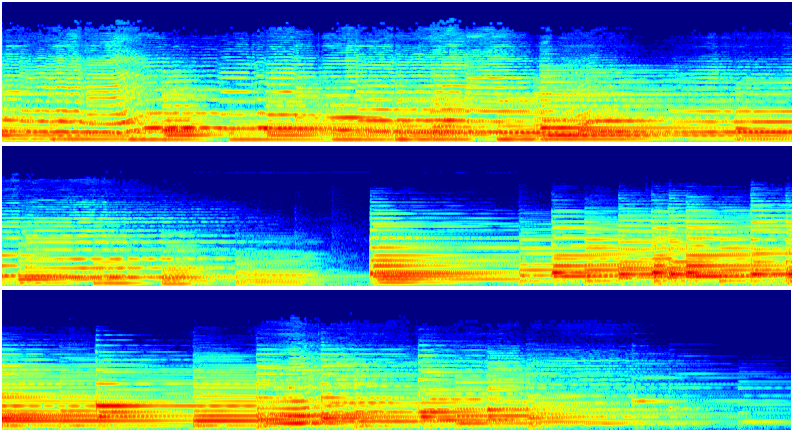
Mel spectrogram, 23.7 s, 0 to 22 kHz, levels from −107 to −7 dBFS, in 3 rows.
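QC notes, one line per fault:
Throughout, MP2 compression: the whole thing sounds dull and gurgly, with a grainy, watery edge that's plainly audible. The top end keeps dropping out and coming back as upper sub-bands run short of bits and get switched off, and what's left is coarsely quantised, hence the granular texture. It's likely a low-rate MPEG Layer II encode, and the damage level fits something around 80 kbps, the kind of thing you hear on thin digital radio.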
